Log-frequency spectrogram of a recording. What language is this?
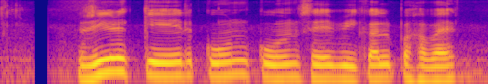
Chhattisgarhi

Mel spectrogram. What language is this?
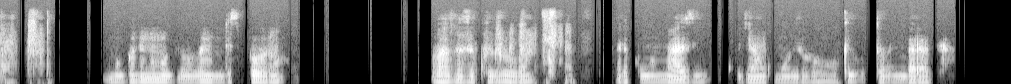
Kinyarwanda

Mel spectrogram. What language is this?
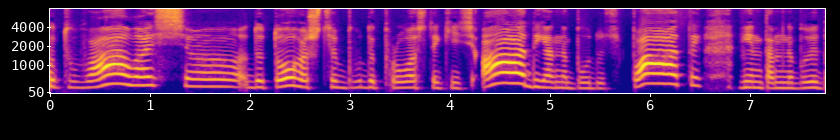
Ukrainian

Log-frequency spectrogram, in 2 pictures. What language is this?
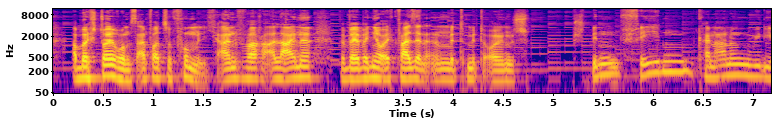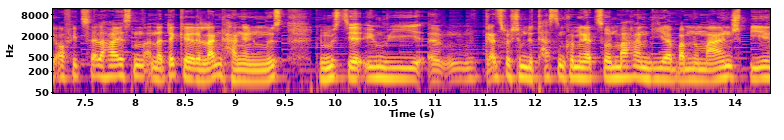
German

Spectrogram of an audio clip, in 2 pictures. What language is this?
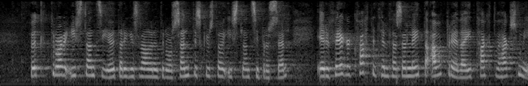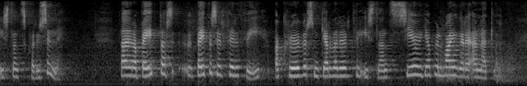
Icelandic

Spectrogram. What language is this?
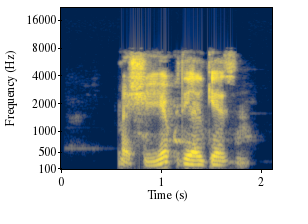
Kabyle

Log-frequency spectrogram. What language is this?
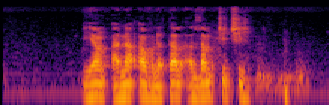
Mada (Cameroon)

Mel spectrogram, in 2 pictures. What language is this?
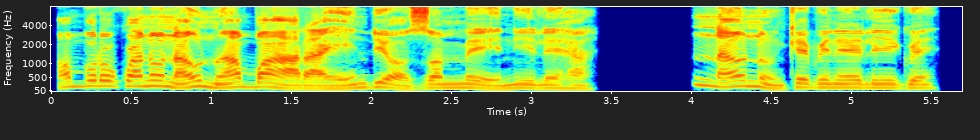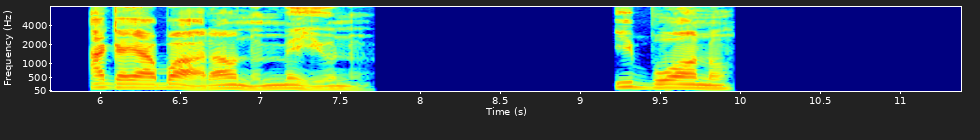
Igbo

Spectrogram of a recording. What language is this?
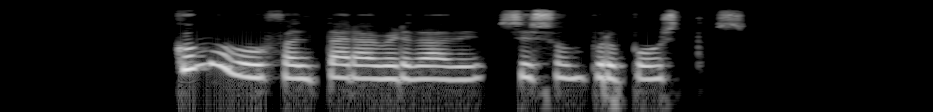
Galician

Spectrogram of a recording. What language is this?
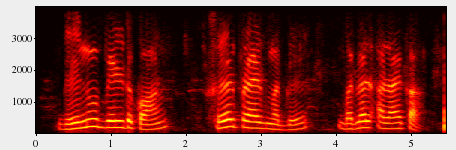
Marathi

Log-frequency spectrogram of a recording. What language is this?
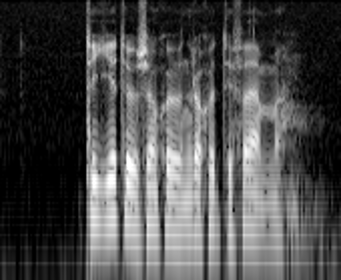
Swedish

